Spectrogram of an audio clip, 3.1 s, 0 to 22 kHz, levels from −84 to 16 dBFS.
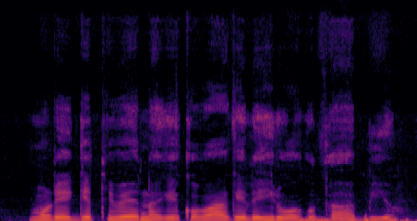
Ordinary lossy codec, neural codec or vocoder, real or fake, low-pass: none; vocoder, 44.1 kHz, 128 mel bands, Pupu-Vocoder; fake; none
